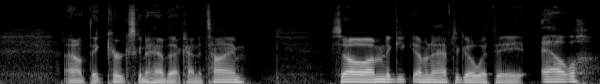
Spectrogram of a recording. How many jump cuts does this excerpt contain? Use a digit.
0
